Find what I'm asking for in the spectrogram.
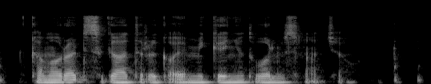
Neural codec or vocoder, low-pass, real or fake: none; 9.9 kHz; real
